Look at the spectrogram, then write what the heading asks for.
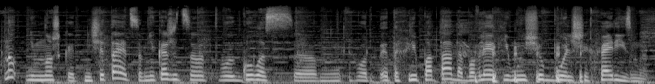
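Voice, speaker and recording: A woman co-hosting a morning radio show, lively and chatty as she tells stories in the studio. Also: mid-range voice, a little fast, faint music behind. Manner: lively, storytelling. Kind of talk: casual radio banter.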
